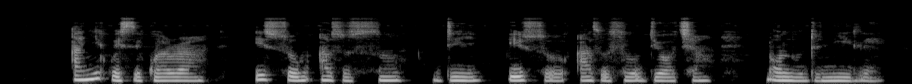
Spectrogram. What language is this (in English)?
Igbo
